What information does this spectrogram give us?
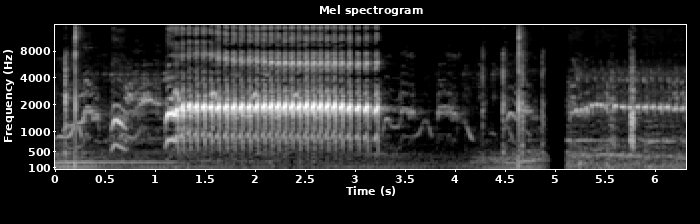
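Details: Chinese hwamei in full song: a few rising and falling whistles lead into a long, loud trill of fast repeated notes, a brief quiet gap, then another steady trill begins.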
